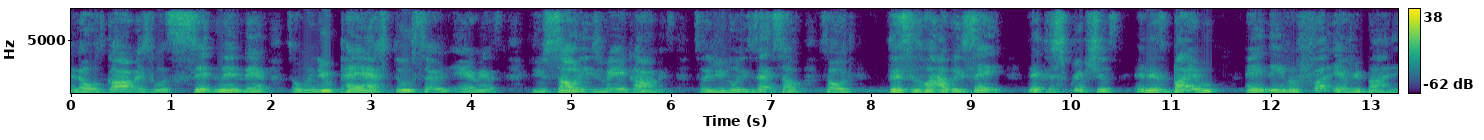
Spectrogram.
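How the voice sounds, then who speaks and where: A man with an American accent speaks at a moderate pace in a medium pitch, his somewhat breathy voice animated in tone with ordinary pitch variation. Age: 60s. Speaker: street preacher / scripture teacher. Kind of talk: scripture teaching. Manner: animated, repetitive.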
